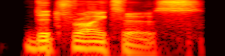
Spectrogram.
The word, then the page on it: detritus: British English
